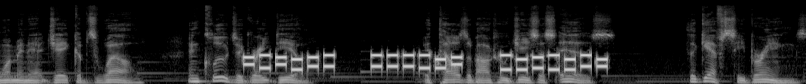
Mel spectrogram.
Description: DTMF, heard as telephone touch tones, dialled by machine, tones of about 110 ms. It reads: 060189 999640 3153197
